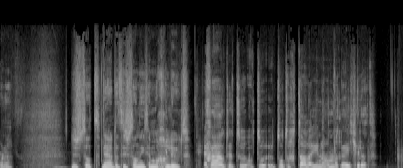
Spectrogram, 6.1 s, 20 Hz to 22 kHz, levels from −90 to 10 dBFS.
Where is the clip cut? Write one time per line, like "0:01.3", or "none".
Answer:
0:01.5
0:03.1
0:05.1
